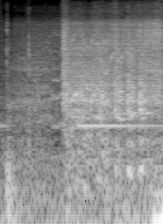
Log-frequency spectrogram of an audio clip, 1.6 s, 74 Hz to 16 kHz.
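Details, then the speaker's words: 2019 Ram 1500 that was completely dead with no ignition, after reseating the faulty RF hub module: quiet, then a sudden crank and catch settling into a low steady idle; clean normal start, though module still needs replacing. "And the truck starts. Alright, well, technically there's no parts required, but really there's parts required."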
